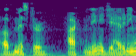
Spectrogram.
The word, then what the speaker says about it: Ahmadinejad: It is spelled, when you look at it phonetically, it would be Ahmadinejad. But the Farsi language that the Persian people speak, the people of Iran speak, it's pronounced Ahmadinejad.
